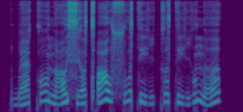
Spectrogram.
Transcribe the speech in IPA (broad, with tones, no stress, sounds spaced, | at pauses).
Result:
b æ˩˥ k ɔ˧˥˧ n ɑ˩˥ o̯ sʲ ɒ˩˥ tʼ ɑ˧˥˧ o̯ sʷ æ˧˥˧ t j i˩˥ k ə˧˥˧ t j i˩˥ o̯ n ɜ˩˥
